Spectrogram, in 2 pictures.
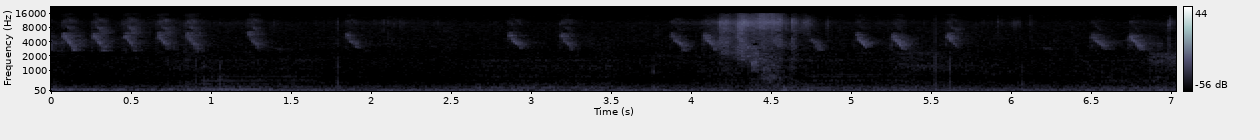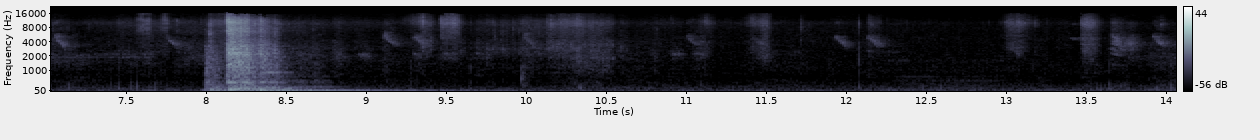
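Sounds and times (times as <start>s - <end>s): small birds chirping: 0.0s - 14.0s
loud bump: 8.0s - 9.1s.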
